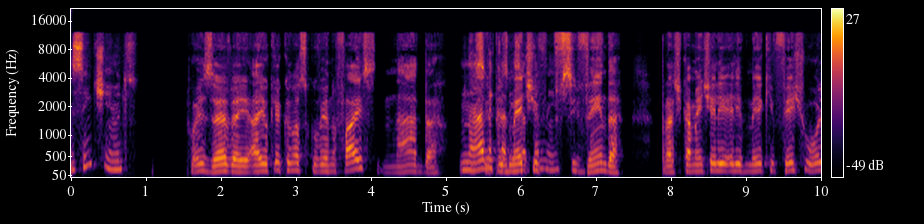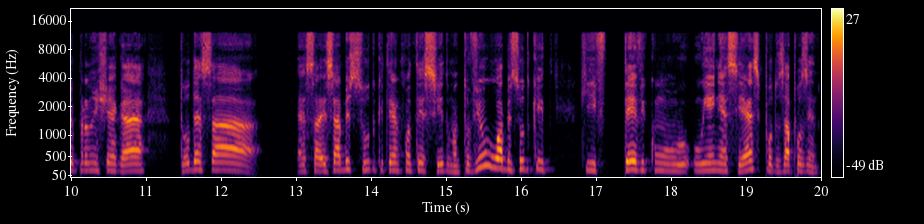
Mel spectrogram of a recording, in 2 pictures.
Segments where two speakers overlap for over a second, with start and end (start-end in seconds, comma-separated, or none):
5.3-6.7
